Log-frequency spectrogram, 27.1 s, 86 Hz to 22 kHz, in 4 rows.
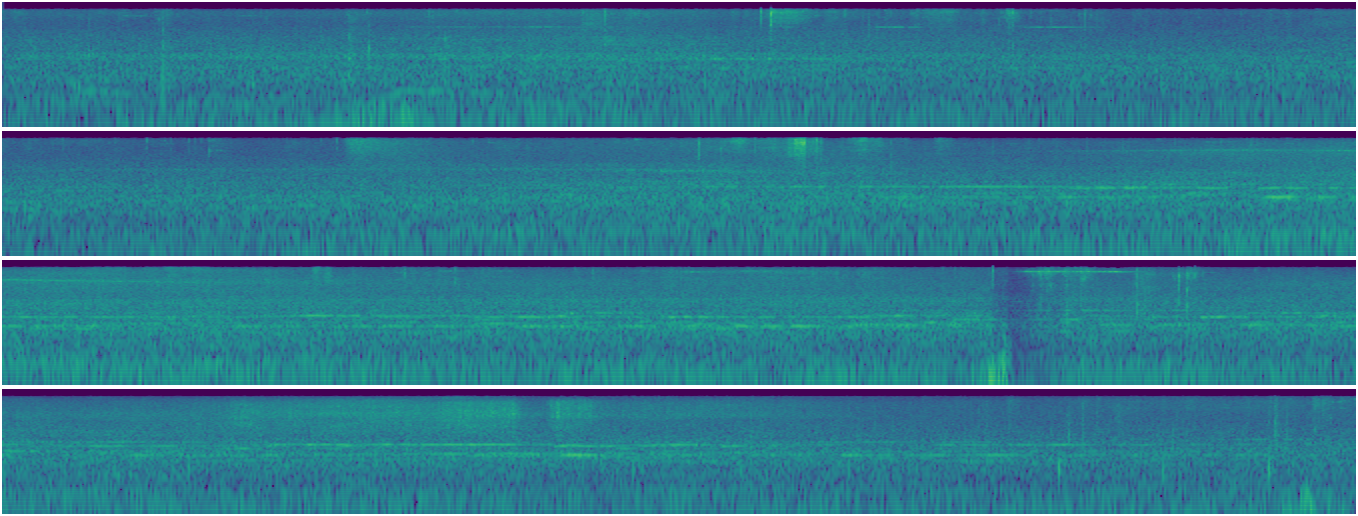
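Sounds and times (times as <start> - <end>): low rumble of city traffic: 0.0 - 27.0.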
